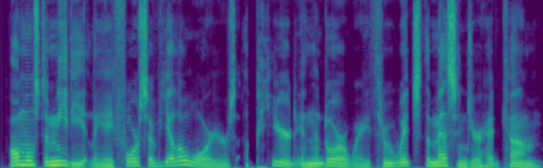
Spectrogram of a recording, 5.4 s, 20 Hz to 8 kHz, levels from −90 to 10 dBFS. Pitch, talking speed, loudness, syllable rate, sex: 140 Hz, 190 wpm, -17 LUFS, 5.8 syllables/s, male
